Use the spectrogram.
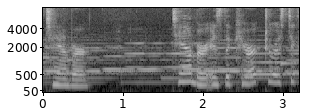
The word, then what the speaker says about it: timbre: is an interesting word it looks like the word Timber but it's pronounced Timbre Timbre is the characteristic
